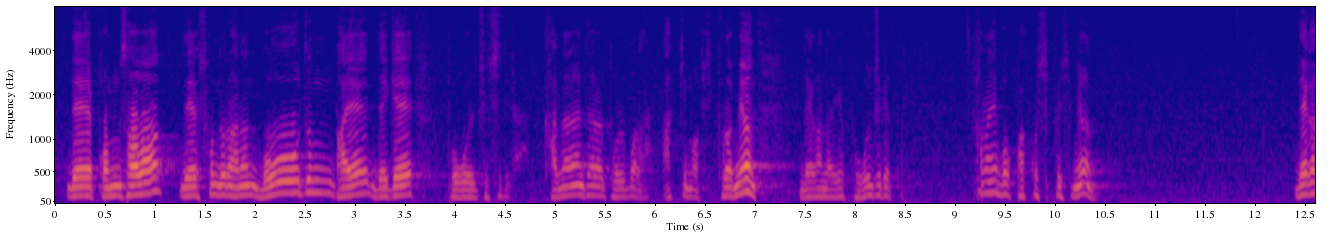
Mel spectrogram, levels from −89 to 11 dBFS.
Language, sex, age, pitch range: Korean, male, 50-69, 135-215 Hz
